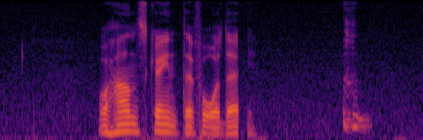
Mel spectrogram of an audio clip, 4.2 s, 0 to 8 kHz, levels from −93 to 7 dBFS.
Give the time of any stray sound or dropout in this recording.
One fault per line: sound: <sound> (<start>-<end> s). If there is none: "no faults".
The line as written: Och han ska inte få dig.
sound: dropout (2.4-2.5 s)
sound: cough (3.4-3.7 s)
